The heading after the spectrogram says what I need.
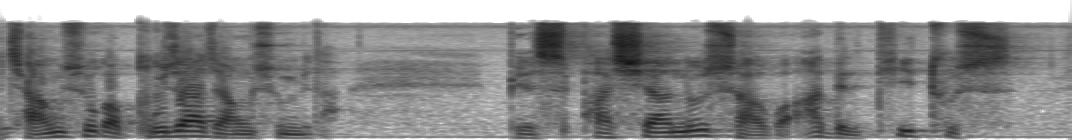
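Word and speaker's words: Titus: 베스파시아누스하고 아들 티투스. 성경에 디도라고 적혀있는지 모르겠어요. 티투스라고 발음하는데 그 부자 장수를 보냅니다.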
